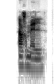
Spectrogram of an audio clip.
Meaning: a male given name
- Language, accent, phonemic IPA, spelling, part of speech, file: French, France, /aʁ.mɛl/, Armel, proper noun, LL-Q150 (fra)-Armel.wav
